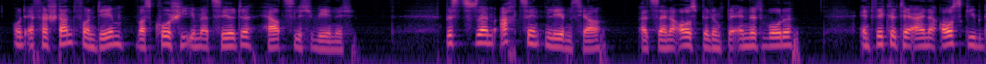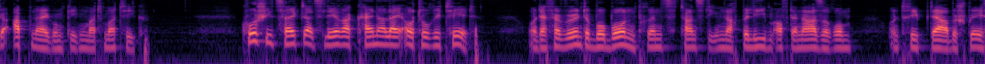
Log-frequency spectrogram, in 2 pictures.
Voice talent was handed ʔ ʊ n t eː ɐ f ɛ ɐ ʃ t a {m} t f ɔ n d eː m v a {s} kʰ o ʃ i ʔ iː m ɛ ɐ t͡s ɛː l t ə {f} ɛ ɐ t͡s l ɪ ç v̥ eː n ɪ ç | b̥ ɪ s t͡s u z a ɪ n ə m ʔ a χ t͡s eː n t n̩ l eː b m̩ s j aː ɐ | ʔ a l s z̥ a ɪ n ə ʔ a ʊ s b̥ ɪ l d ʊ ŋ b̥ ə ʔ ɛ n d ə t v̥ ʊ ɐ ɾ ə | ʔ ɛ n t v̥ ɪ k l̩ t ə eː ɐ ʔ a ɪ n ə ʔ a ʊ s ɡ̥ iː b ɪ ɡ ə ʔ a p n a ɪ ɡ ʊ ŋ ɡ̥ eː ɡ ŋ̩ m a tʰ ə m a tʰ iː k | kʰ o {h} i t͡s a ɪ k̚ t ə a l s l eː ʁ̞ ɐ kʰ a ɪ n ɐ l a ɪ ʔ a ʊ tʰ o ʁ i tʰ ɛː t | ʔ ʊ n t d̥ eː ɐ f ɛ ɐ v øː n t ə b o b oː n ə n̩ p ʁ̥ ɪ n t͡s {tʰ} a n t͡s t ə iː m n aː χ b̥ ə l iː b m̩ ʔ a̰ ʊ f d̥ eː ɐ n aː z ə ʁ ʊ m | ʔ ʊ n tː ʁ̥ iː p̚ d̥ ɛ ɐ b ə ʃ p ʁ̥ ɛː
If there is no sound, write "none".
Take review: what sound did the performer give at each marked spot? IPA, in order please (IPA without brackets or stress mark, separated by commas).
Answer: n, s, h, ʃ, tʰ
